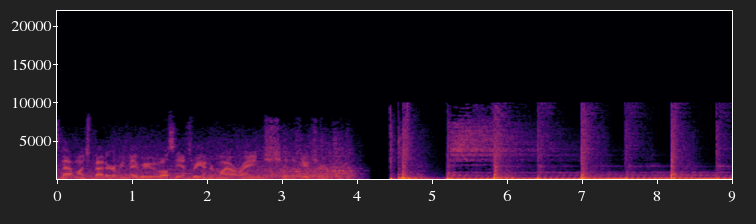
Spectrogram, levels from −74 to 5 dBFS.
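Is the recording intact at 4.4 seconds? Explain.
No. At 4.41 s there is pre-echo: the codec spread quantisation noise across its block, so a hiss about 22 dB louder leaks roughly 19 ms ahead of the attack, seen as a smear before the onset. Throughout, the sound is watery, likely MP3 compression at a low bitrate around 40 kbps, visible as flickering spectral holes.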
